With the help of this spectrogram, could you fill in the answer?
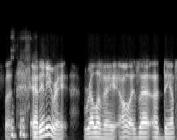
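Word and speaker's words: Relevé: for me sure yep we are rev counseling so it speaks a little bit to my dance background all right because I've been pronouncing it relieve counseling but that's my American bias I'm sure you hear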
